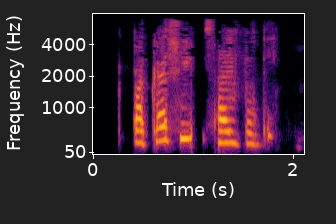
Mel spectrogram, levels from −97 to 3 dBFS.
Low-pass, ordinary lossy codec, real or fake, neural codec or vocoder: 7.2 kHz; MP3, 32 kbps; fake; codec, 32 kHz, 1.9 kbps, SNAC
